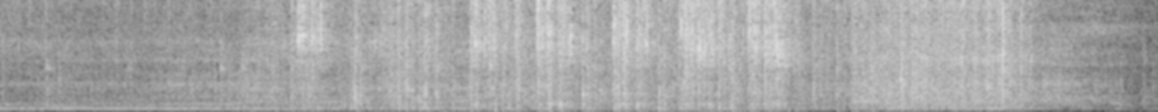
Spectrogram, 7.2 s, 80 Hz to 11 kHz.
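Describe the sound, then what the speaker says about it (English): A hand mixer creams two sticks of softened butter with sugar in a bowl, a close, steady motor whine with gritty scraping and beater clatter that builds in the middle and eases off at the end. "I'm going to start off by creaming 2 sticks of butter with 1 3/4 cups of sugar. I'm just using my hand mixer for this."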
